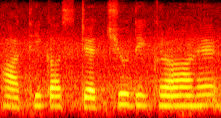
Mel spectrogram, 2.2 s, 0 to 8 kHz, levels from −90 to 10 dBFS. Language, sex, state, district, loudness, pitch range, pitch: Hindi, female, Punjab, Pathankot, -16 LUFS, 210-225 Hz, 220 Hz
